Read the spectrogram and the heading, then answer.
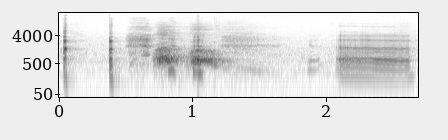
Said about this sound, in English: Bow wow, Kuma. Bow wow. This is laughter, Kuma. She doesn't recognize it. Chill out, dog. Quiet.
